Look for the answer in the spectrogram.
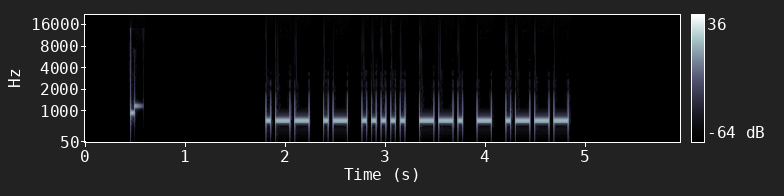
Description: Morse code, heard as a keyed tone, about 25 wpm, 700 Hz. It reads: WA5GTJ
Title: USA Call Signs 25wpm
